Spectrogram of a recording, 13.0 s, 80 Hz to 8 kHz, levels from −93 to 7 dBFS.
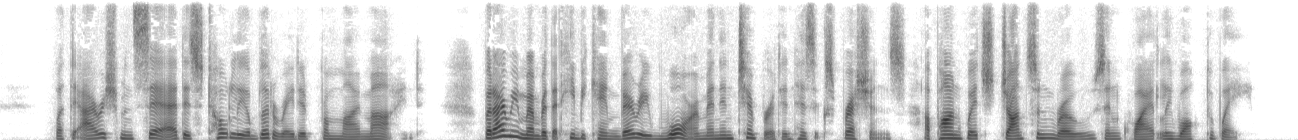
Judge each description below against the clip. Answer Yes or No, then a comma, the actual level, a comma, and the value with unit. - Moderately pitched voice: Yes, medium, 180 Hz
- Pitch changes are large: No, average, 4.3 semitones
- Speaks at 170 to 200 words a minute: No, average, 145 wpm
